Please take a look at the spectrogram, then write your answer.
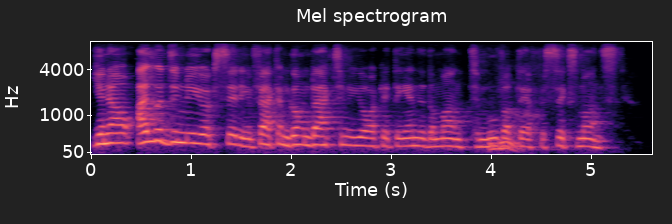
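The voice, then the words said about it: Slight Brooklyn accent. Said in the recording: “I'm from Brooklyn. If you can hear the accent, it's there. ... Just a little bit, yeah. ... Just slightly.”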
